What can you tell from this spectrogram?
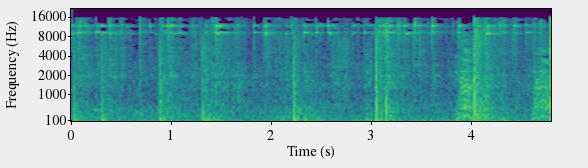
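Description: Gloved punches landing on a hanging heavy bag: a string of about seven sharp thuds at an uneven pace, roughly one to two a second, with the hardest one about four seconds in.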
